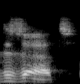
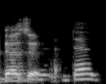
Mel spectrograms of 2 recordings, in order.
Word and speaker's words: desert: it as a noun, don't pronounce it dessert. It's a desert. Pronunciation. Yeah, desert. Desert as a noun. You know, as a noun, it pronounced. You know, right as we said, desert. But as a verb, dessert.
